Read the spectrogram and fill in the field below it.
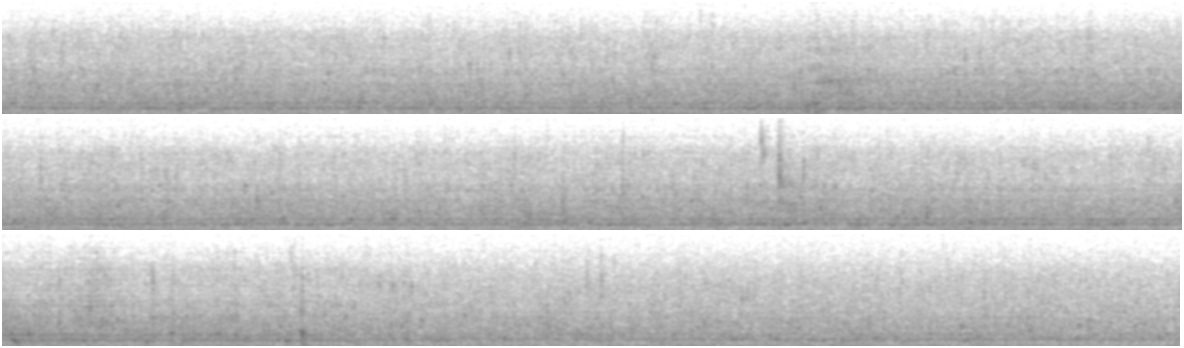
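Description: A river flows and ripples steadily outdoors.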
